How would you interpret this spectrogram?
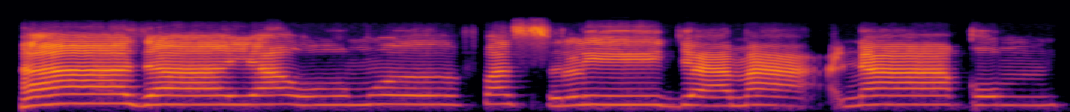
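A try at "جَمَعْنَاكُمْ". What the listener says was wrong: Nah, linya tuh pendek.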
